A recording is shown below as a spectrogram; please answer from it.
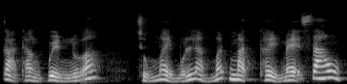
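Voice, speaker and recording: A woman's voice: mid-range voice, very animated, normal speed, breathy edge. A woman voicing a harsh old matriarch who hisses scolding at a disgraced maid. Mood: hissing. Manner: hissing scolding. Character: harsh old matriarch, furious mother-in-law.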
